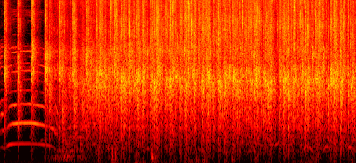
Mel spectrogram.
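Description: A large crowd applauds loudly and steadily.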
